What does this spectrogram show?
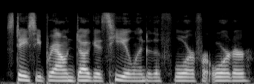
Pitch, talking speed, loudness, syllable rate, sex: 175 Hz, 235 wpm, -17 LUFS, 5.3 syllables/s, female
